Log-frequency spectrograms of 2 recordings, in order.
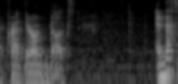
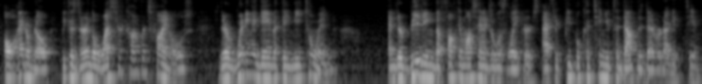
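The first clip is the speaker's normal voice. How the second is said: ordinary talk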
